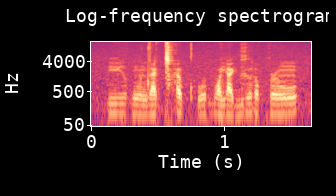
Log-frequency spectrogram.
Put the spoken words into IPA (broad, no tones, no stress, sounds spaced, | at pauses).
j i ɡʷ ẽ d æ ǀʰ æ kʷʼ e b ɒ j æ ɡʲ u ɾ o k ɹ ũ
